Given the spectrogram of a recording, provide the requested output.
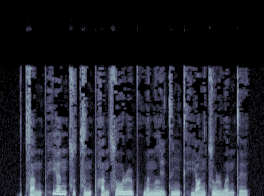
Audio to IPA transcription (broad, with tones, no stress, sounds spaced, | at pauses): t͡s a̰˨˩ n pʰ j ɛ˥ n t͡s u˨ t͡s ə˧˥ n pʰ a̰˨˩ n s o˥ ʊ̯ ɻ ɻ̩˥˩ pʰ w ə˧˥ n l ḭ˨˩ t̪ i˥ ŋ t̪ʰ j ɑ˧˥ ŋ t͡s u˥˩ ɻ w ə̰˨˩ n t̪ e˦ ɪ̯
